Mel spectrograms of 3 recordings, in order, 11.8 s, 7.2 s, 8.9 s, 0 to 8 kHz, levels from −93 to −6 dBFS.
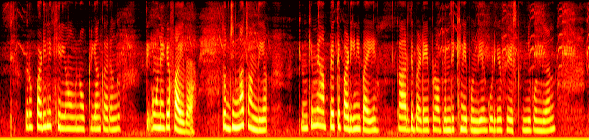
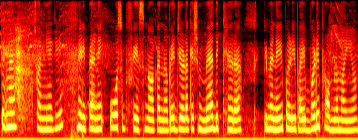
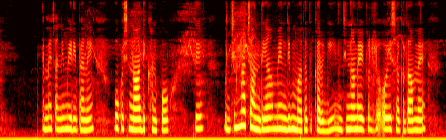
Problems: background sounds at intervals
